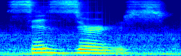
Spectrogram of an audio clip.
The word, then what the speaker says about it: scissors: The 2 S's sound like the letter Z. Z. Scissors.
